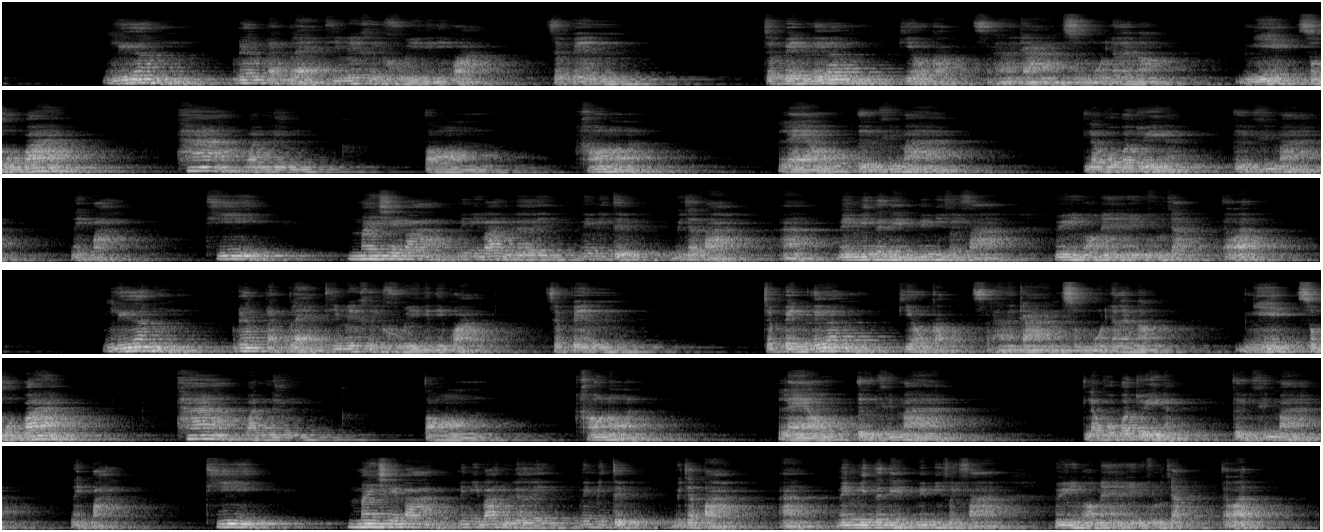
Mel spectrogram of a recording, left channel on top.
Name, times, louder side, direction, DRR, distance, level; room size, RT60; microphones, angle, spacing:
voice 1, 1.0-1.9 2.3-4.8 5.5-6.2 7.6-8.7 9.0-9.5 9.7-11.6 12.3-13.8 14.9-16.3 17.4-18.1 18.9-19.6 21.0-22.7 24.0-24.9 25.5-26.3 27.1-27.5 28.4-28.9 29.8-32.7 33.1-33.7 34.1-34.4 34.7-36.3 36.9-38.2 38.6-38.8, right 1 dB, 35° right, -1 dB, 0.6 m, -22 dB
8.0 x 2.8 x 2.2 m, 1.4 s
head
